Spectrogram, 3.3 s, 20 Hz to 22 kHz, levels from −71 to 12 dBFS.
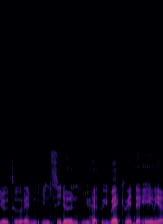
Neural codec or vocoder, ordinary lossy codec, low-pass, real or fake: none; none; 7.2 kHz; real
